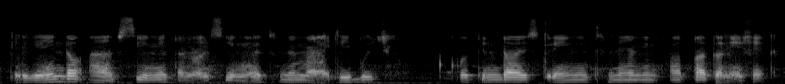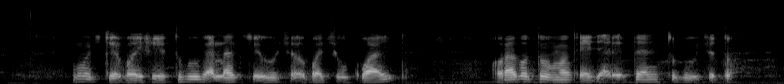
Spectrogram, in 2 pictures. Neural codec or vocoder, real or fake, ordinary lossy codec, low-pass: codec, 32 kHz, 1.9 kbps, SNAC; fake; none; 14.4 kHz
